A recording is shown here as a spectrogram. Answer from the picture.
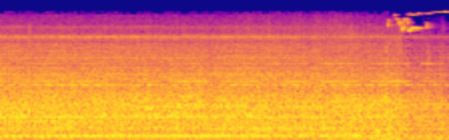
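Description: Train running, heard from on board: a steady loud rumble and running noise with a constant hum, which eases a little near the end.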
